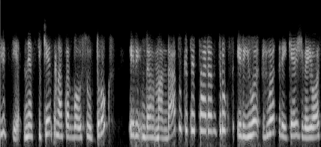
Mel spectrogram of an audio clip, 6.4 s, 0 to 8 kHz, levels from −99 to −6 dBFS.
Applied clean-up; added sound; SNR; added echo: neural mask model Resemble Enhance denoiser.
